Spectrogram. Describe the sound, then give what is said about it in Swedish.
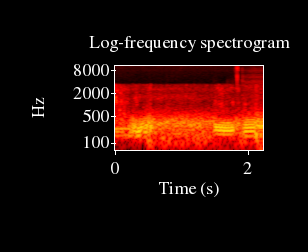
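A Honda Civic Type R rally car engine drones with a low, steady rumble, swelling into throbbing louder stretches at the start and again in the second half. “Ja, en Honda Civic Type R den här.”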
